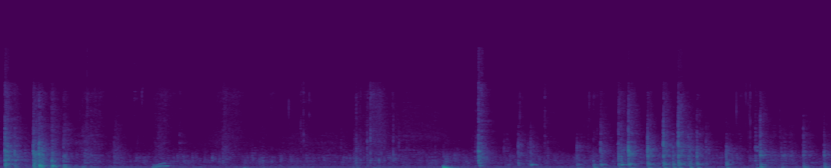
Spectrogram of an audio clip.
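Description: A plastic spatula stirring and scraping creamed corn in a plastic chopper container, with light clicks and one sharper knock about halfway through, then quick repeated scraping strokes near the end. A steady low hum runs underneath.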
